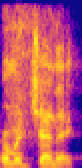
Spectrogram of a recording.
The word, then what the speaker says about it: chromogenic: The chromogen. Am I saying it right? Chromogenic. Chromogenic. Okay. Yeah, chromogenic.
